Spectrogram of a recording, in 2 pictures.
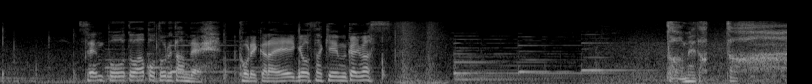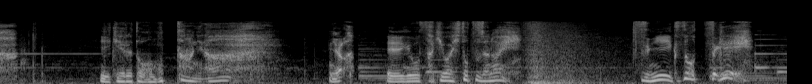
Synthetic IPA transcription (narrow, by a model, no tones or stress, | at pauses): sẽ̞mpo̞ːt̪o̞apo̞t̪o̞ɾet̪ãnd̪e̞ko̞ɾe̞kaɾae̞ːɡʲo̞ːsake̞ːmɯ̟kaimasɨ̥ | d̪̥ame̞d̪at̪ʰːa | ike̞ɾɯ̟t̪o̞ːmo̞t̪ʰːano̞ɲ̟ina | jae̞ːɡʲo̞ːsakʲiβaçi̥t̪o̞t͡sɨʑanai | t͡sɨɡʲiːkɯ̟zo̞t͡sɨɡʲi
